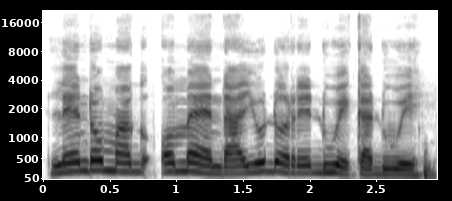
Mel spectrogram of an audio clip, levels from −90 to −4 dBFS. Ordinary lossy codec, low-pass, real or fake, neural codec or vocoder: none; 19.8 kHz; real; none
